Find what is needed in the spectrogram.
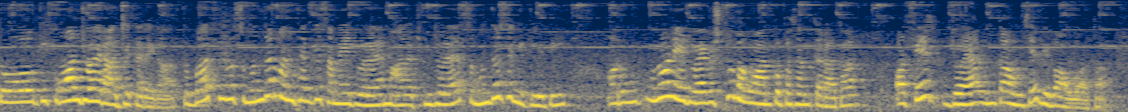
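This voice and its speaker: Music plays behind a woman whose high-pitched voice has lively intonation. She speaks at a moderate pace, and the room echo is audible. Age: 60s. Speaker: YouTuber, dietician. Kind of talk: storytelling.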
